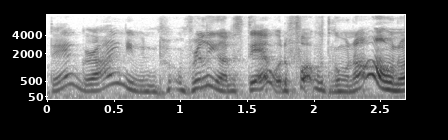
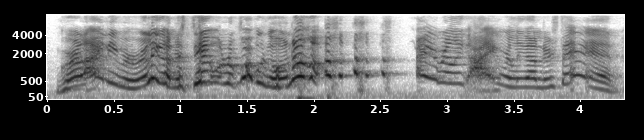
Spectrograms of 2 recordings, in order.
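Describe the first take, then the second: First: Breaking into laughter mid-sentence; laughing. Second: Loud, high, cackling through the words; laughing hard. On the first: Admitting confusion after reading a heated comment, laughing. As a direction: let a laugh interrupt the words. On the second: Repeating to viewers that she was lost, laughing loudly. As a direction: crack up and shout it through laughter. Cracking up, repeats herself louder. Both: Real, not acted.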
